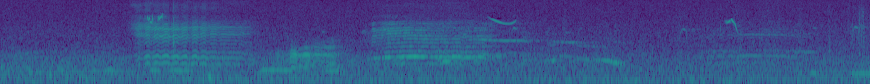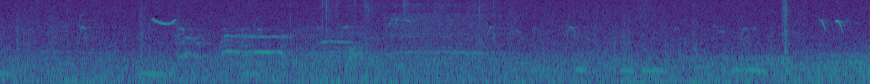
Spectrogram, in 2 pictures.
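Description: Livestock bleating: two quavering bleats about one and three seconds in, then fainter ones, with a few short high chirps. A couple of sharp knocks near the end.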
